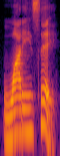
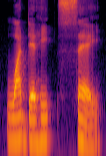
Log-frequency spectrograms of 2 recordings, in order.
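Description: First: Connected, higher-pitched example question; natural-speed model question. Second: Slow, word-by-word question; slow model question. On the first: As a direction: say it as one flowing question. Teacher models sentence at natural speed. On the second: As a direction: spell it out slowly for learners. Same question, slowed for learners. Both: Shown as a demonstration.

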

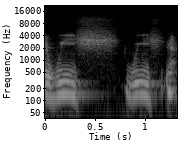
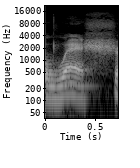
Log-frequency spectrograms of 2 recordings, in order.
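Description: First: "wish" with a tight ee-like i, tailing softer; difficult i vowel. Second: "wesh" with open e and long sh; E instead of I. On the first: Teacher shows why i is difficult, tight vowel. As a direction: squeeze "wish" towards weesh. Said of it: "una E en vez de una I". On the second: Teacher shows the easier pronunciation, e vowel. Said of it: "te salga una E en vez de una I". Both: Shown as a demonstration.

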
